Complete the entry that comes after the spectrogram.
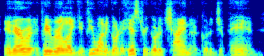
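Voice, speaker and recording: A man's voice: fairly high pitch, animated, rapid-fire, pushed and bright, no room sound. An American man hosting a casual interview show in an informal, rambling way. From United States. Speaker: talk show host.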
